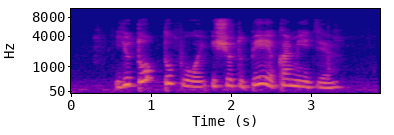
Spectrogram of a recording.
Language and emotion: Russian, angry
